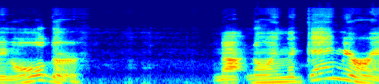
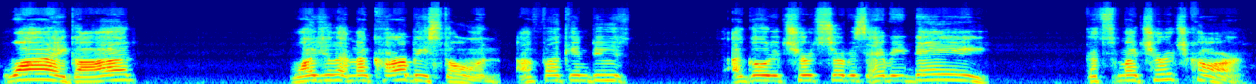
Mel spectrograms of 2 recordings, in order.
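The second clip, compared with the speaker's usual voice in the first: accusing God; 8 semitones higher than usual. Retold or imitated. A churchgoer wails at God over his stolen car. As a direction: wail up at God, wronged. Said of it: "Or you could be accusing God".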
